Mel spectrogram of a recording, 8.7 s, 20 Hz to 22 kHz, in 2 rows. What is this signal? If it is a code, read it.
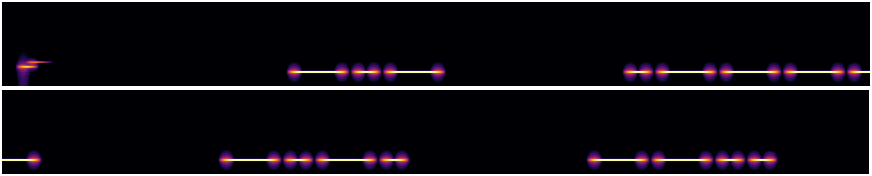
Morse code, heard as a keyed tone, about 15 wpm, spaced as for 7 wpm, 700 Hz. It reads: K1CZ
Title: USA Call Signs - 4x Character Spacing - 15wpm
